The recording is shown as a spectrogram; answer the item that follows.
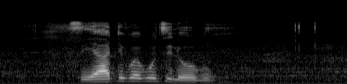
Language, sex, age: Swati, male, 19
